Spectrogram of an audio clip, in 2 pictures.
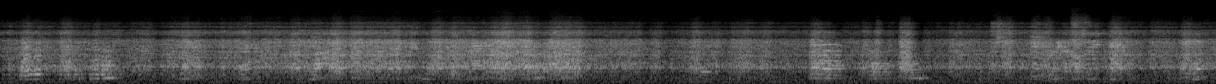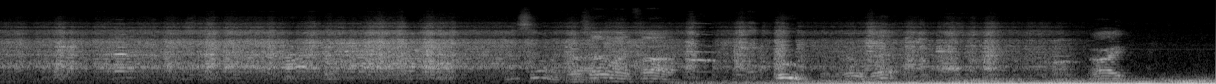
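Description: Steady static hiss with scattered faint clicks, joined by a low rumble in the last five seconds.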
